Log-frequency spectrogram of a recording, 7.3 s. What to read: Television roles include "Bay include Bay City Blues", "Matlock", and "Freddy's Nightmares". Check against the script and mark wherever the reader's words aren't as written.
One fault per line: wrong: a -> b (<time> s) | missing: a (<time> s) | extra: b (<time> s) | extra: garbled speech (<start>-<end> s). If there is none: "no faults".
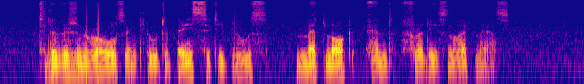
missing: include Bay (2.4 s)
